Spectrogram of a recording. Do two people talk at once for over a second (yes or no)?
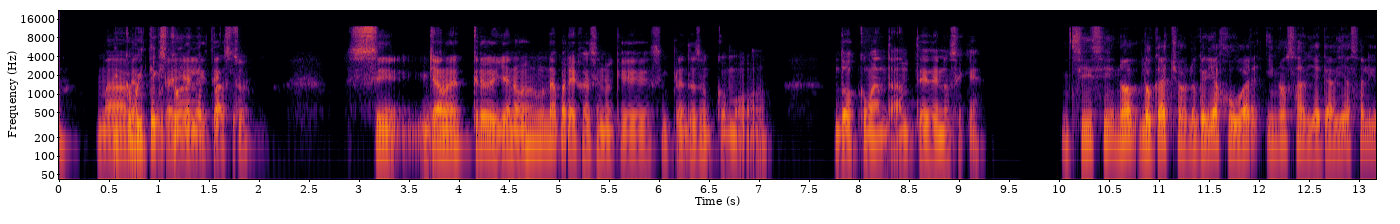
yes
